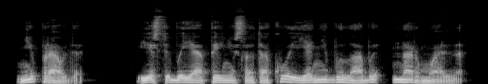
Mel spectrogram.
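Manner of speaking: ordinary delivery, nothing marked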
